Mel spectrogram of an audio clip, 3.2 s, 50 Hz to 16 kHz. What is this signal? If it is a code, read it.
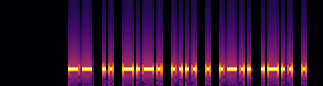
Morse code, heard as a keyed tone, about 36 wpm, 700 Hz. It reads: MICHELLE
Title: USA Common Names - 35wpm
